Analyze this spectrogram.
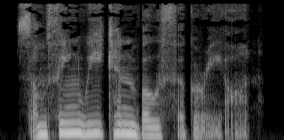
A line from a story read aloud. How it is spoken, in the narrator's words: Hunter said solemnly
